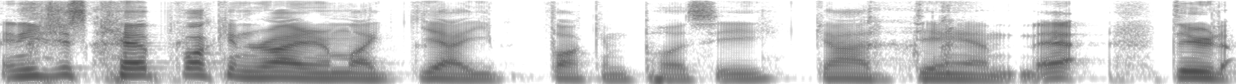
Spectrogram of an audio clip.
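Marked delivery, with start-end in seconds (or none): 1.4-4.1 mock furious, angry, jeering taunting tone. Speaker recounts insulting a stranger who kept riding away after the argument; retelling an angry taunt. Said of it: "I was so pissed when he did that".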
